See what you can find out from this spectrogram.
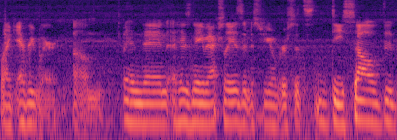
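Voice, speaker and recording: A man's voice: mid-range voice, normal speed, vocal fry, background noise. A young man casually recapping a show episode in a rambling, profane way, full of ums and uhs.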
